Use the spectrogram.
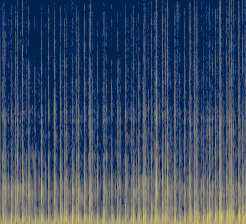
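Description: Long nails scratch the back panel of an empty printed cardboard Funko Pop box (Sailor Jupiter), making a rapid, steady run of short, dry strokes. Each stroke is dull, low-heavy and dies almost instantly, with the scratching growing slightly louder toward the end.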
